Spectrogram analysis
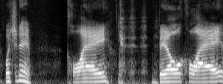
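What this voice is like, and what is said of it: Unconvincing put-on American accent. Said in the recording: “I don't think it's a convincing American accent ... That's how he fucking talks ... But that accent...”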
